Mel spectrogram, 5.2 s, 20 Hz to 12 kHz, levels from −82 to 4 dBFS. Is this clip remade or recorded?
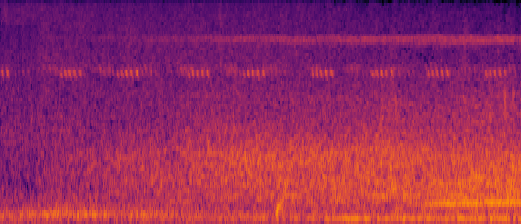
remade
